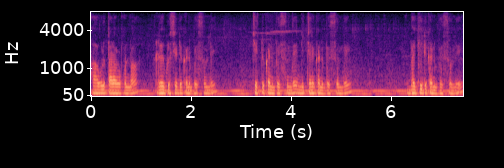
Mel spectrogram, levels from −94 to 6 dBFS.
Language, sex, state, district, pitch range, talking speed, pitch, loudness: Telugu, male, Andhra Pradesh, Srikakulam, 100-120 Hz, 70 wpm, 115 Hz, -17 LUFS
